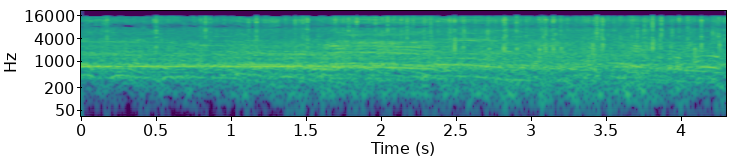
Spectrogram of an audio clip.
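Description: Football crowd cheering and chanting to celebrate a goal, many voices holding one long shouted note, with clapping mixed in.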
